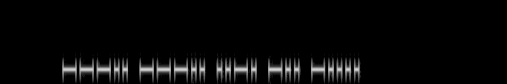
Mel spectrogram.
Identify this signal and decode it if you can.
Morse code, heard as a keyed tone, about 28 wpm, 700 Hz. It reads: 88FD6
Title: Code Groups - 5 Letter:Numbers - 28wpm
